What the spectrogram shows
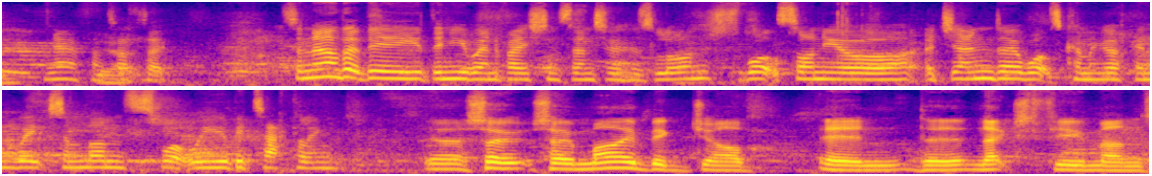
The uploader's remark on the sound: This podcast was recorded on site at The Royal Highland Show in Edinburgh.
